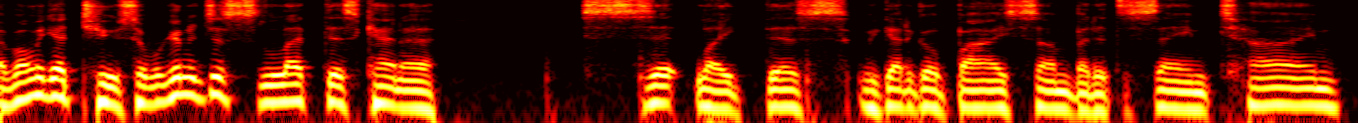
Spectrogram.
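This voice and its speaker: A man in his sixties with a lowish, mellow voice does casual live-stream commentary on a farming game, talking upbeat and chatty to his chat.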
